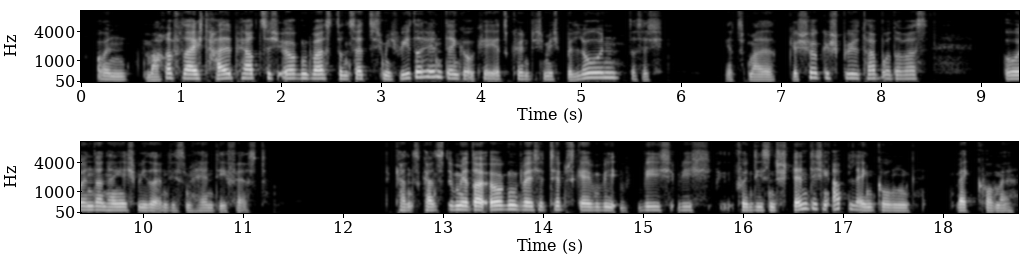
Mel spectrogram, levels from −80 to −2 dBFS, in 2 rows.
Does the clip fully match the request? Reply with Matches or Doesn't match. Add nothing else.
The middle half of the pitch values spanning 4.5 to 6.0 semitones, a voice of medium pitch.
Matches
